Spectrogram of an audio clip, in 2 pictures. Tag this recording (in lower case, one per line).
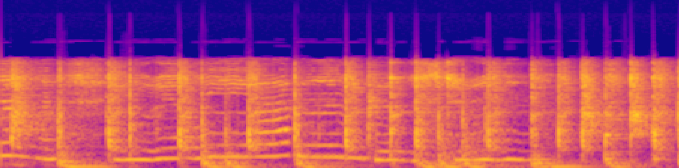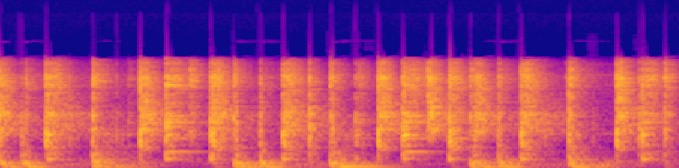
music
